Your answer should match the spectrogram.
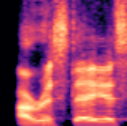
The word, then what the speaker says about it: Aristaeus: Uh, this episode is about Aristas.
